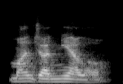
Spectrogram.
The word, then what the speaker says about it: Manganiello: uh in in um in Italian it would be uh Manan Yello um so that would be the more Italian pronunciation I don't know if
